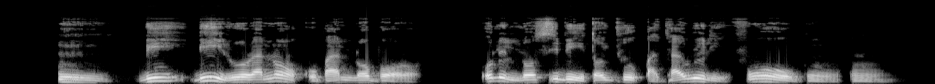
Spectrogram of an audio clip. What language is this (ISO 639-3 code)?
yor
